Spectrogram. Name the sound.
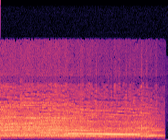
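crowd cheering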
